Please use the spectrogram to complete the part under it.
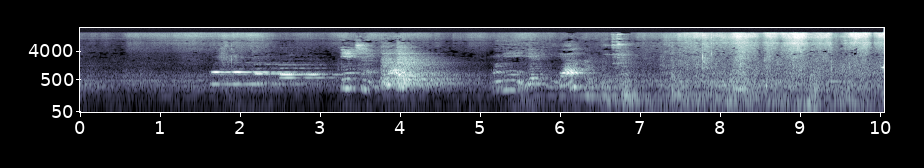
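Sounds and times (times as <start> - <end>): recorded announcement voice: 1.8 - 4.3, 5.2 - 6.5.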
